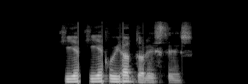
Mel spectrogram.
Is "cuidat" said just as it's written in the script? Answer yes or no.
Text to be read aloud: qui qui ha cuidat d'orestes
yes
